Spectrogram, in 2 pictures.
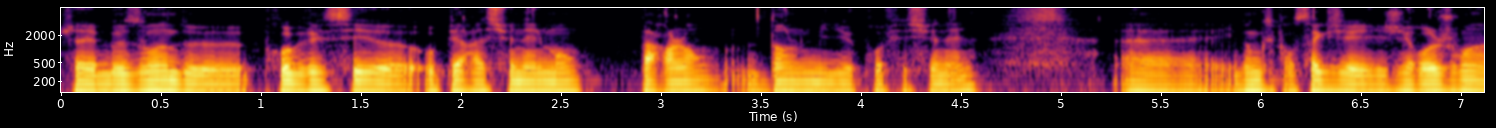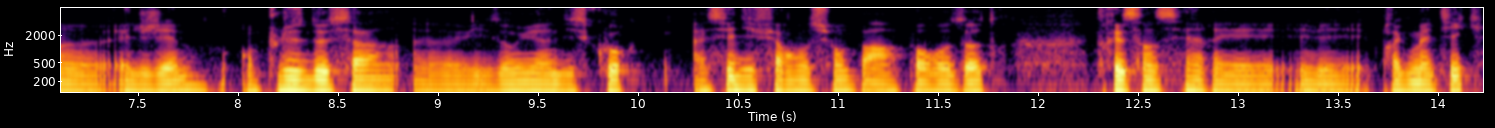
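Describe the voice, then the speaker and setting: With a dark, mellow tone, a man speaks at a moderate pace in a fairly low pitch, his intonation monotone and flat. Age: 20s. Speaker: project management consultant. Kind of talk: employee testimonial interview. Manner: hesitant, many filler words.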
